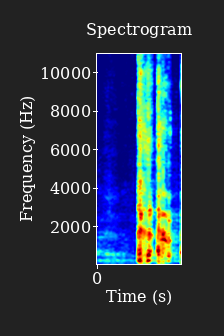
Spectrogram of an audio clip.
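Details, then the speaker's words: Adult man with a hoarse voice at the start of a speech: two short, forceful throat-clearing coughs after a moment of quiet. "Saya pikir tadi saya cukup segar suaranya. Rupanya pas ngomong kerasa jadi serak kedengarannya."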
